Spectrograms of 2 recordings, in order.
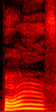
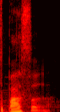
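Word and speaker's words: Barça: I'm at bias. Oh. Well, I don't know. I was got too excited there and I butchered the name. It's Barca.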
